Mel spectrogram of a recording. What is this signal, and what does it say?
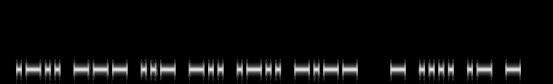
Morse code, heard as a keyed tone, about 25 wpm, 700 Hz. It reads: LOUDLY THAT
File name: Pinocchio / Pinocchio ch7 25 25 ik1hge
